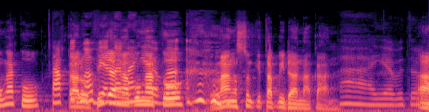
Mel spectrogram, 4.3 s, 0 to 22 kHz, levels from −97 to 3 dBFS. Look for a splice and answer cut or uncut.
uncut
